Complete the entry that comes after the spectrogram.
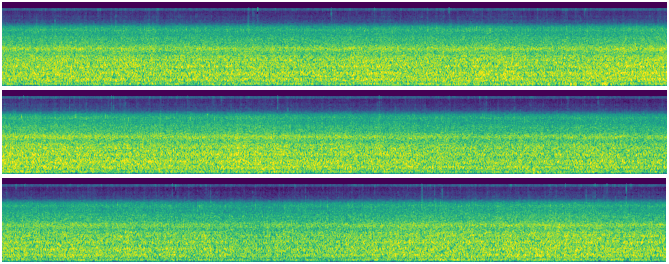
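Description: Heavy rain pouring steadily, an even hiss that does not let up.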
